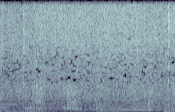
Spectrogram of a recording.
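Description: Onions fry in oil for Kolhapuri misal, a steady close sizzle and crackle running throughout, with a few soft stirring scrapes and a light humming tone in the background.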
